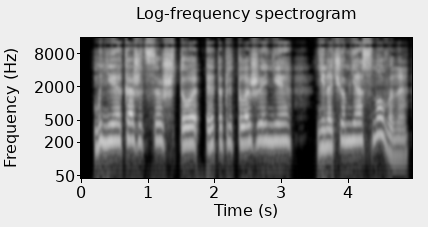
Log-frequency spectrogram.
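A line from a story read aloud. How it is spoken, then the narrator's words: Soft. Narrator (Russian): мягко проговорила Франческа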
